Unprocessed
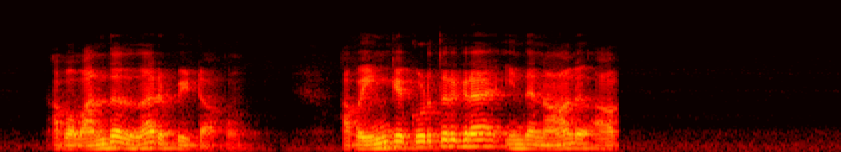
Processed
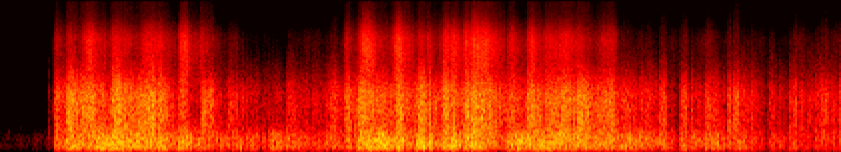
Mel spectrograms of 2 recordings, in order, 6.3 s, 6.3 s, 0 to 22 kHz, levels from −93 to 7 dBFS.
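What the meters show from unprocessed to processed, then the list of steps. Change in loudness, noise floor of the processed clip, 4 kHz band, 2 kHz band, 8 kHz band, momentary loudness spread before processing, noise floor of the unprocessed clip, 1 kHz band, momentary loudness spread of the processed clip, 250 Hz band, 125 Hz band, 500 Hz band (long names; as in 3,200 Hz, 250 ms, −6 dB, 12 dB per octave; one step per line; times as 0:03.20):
+4.0 dB, −75 dBFS, +7.5 dB, +9.0 dB, can't be measured, 12 LU, −74 dBFS, +11.0 dB, 15 LU, +5.0 dB, +6.0 dB, 0.0 dB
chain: echo through a band-pass that steps 655 ms, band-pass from 160 Hz, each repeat 0.7 octaves, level −8 dB
cochlear-implant simulation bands 3
leveller curve on the samples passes 2
level −1.5 dB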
